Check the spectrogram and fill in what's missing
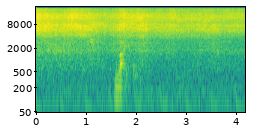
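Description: Okra (bhindi) with spices sizzles softly and steadily in a pan, broken by a brief stirring scrape and a short spoken word.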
